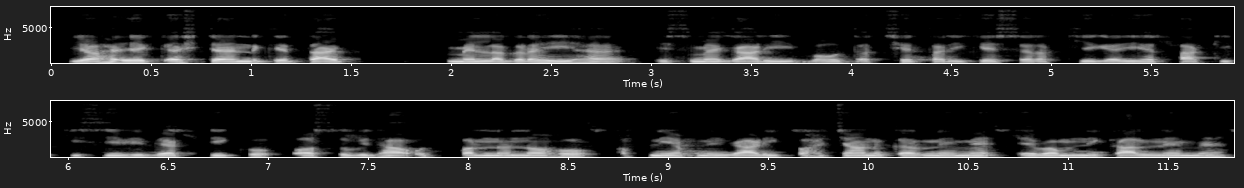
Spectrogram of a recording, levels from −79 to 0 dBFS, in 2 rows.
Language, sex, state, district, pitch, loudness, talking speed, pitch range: Hindi, male, Bihar, Samastipur, 125 Hz, -17 LUFS, 180 wpm, 125-135 Hz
